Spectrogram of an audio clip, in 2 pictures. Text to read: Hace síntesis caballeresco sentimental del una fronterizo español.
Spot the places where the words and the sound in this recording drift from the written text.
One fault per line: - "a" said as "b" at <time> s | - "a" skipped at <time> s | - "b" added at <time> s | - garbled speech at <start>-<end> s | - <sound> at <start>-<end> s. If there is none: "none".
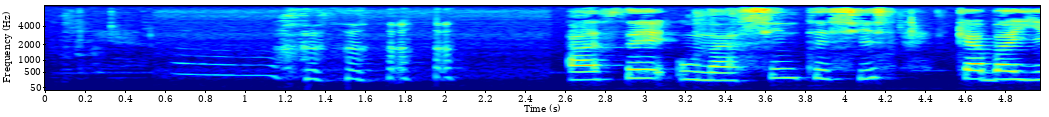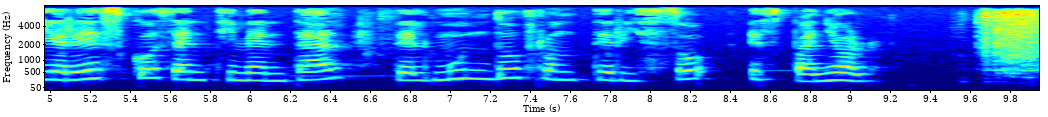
- laugh at 0.6-2.2 s
- "una" added at 3.2 s
- "una" said as "mundo" at 6.9 s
